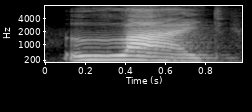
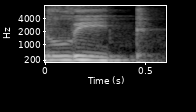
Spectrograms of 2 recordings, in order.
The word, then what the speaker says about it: light: Light. We can't say lit. It's not lit.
